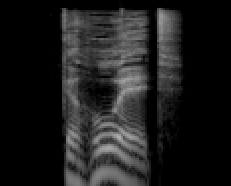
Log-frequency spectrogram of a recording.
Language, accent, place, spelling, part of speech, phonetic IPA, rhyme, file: German, Germany, Berlin, geholt, verb, [ɡəˈhoːlt], -oːlt, De-geholt.ogg
- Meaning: past participle of holen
